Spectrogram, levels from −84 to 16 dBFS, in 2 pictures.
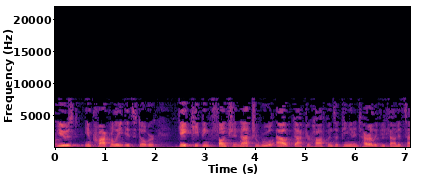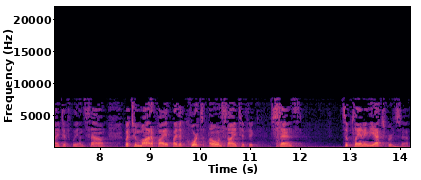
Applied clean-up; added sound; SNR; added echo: none; none; none; none.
